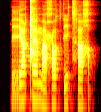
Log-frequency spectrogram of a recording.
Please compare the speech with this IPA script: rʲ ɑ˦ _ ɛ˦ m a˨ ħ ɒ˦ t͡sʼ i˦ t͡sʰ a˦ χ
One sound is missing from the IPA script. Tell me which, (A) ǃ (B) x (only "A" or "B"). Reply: A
